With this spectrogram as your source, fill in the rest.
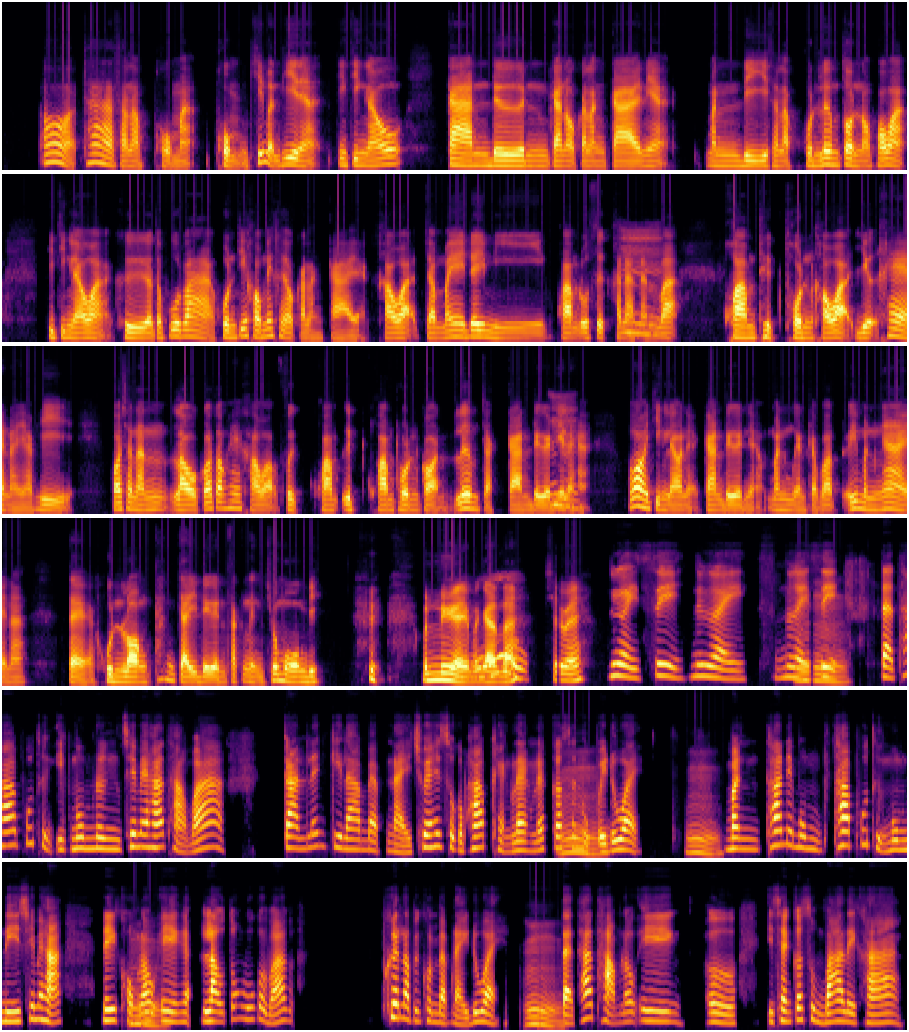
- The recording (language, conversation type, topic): Thai, unstructured, กีฬาประเภทไหนที่คนทั่วไปควรลองเล่นดู?
- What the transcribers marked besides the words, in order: distorted speech; "จะ" said as "ตะ"; "ว่า" said as "ว่อ"; chuckle; tapping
